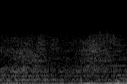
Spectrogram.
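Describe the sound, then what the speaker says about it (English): A helicopter passes overhead above the Norfolk coast, heard as a steady, broad rotor and engine rumble that holds at a constant, moderate distance throughout, with no talk. "I saw a chopper above"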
